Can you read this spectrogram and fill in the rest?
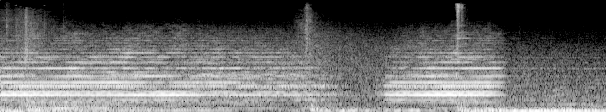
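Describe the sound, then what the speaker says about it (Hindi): A train horn sounds at a station as the train is about to depart, sustained blasts over steady rumbling rail noise, loud and close, dipping briefly mid-way before the horn swells again. "ट्रेन निकलने वाली है।"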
